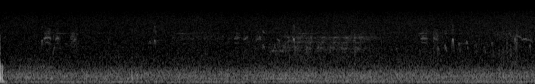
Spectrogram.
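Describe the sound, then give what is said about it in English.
Soft, high two-note calls of a chickadee repeat faintly a few times over a steady low rumble of wind or traffic, with no voices present. “It's a two-note. Very soft.”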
